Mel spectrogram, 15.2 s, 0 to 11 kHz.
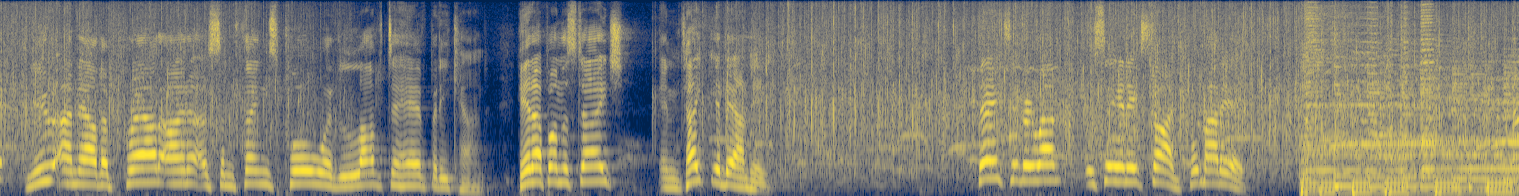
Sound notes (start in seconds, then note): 8.1 cheering, applause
